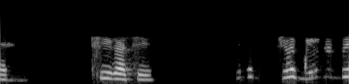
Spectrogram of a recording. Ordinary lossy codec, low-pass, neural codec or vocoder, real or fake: none; 3.6 kHz; vocoder, 44.1 kHz, 80 mel bands, Vocos; fake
